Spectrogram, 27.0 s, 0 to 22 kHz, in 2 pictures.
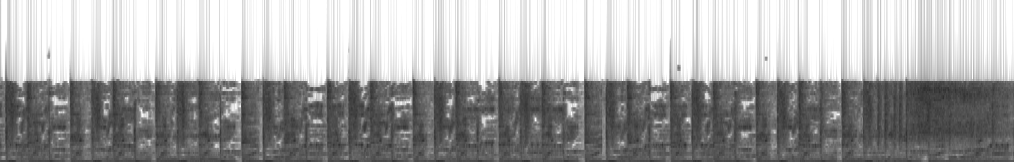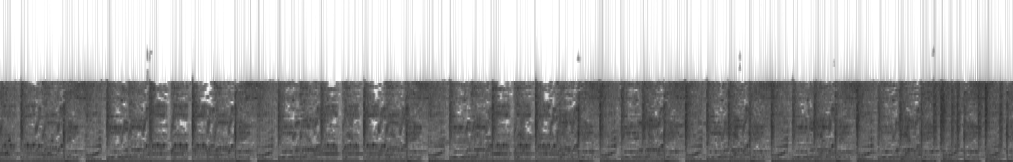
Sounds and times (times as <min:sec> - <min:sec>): Music: 0:00.0 - 0:27.0.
